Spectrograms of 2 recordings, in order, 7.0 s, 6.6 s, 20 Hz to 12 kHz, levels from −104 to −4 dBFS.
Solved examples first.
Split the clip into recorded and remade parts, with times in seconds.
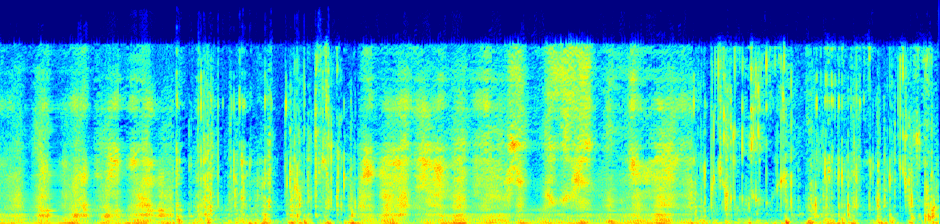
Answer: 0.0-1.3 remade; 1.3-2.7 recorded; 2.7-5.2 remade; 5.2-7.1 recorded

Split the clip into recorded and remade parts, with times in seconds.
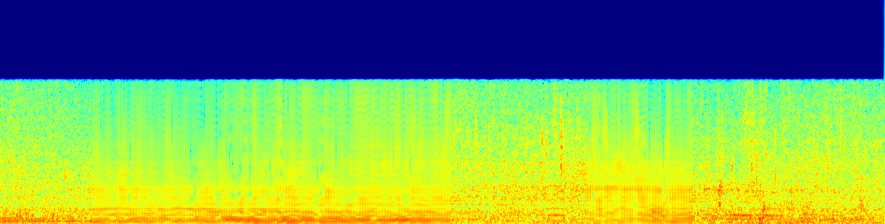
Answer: 0.0-0.7 recorded; 0.7-3.4 remade; 3.4-4.4 recorded; 4.4-5.2 remade; 5.2-6.6 recorded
